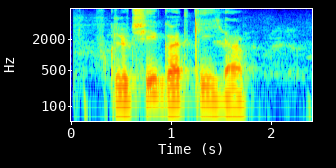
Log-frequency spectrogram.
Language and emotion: Russian, neutral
